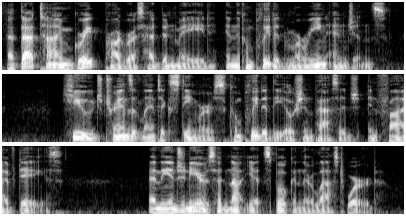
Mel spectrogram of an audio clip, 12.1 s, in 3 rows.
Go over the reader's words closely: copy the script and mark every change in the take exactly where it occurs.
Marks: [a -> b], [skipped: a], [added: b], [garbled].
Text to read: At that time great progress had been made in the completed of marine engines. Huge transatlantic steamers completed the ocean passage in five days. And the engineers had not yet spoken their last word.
At that time great progress had been made in the completed of marine engines. Huge transatlantic steamers completed the ocean passage in five days. And the engineers had not yet spoken their last word.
